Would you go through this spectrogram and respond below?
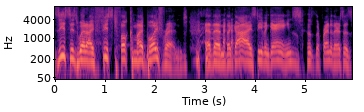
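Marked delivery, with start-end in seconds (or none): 0.0-2.6 put-on heavy French accent laid on thick, slow. Retelling what Jacques said while showing a friend the bedroom, thick French accent. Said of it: "says in a thick French accent".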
